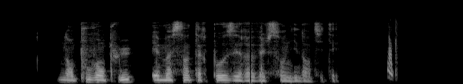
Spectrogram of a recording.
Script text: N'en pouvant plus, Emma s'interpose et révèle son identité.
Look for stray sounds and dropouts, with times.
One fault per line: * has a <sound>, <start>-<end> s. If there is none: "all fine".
* has a chirp, 3.9-4.0 s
